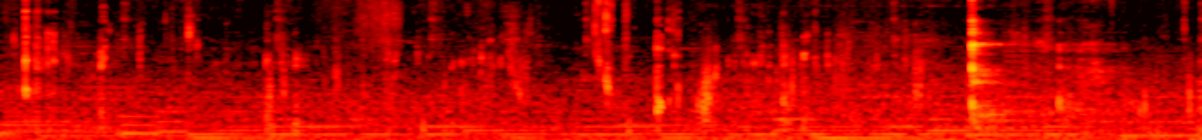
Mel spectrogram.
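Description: Soft background music with held notes, under small wet clicks of a person chewing grilled provolone cheese, with one sharper click about five seconds in.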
